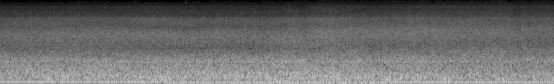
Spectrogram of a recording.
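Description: Surf breaking and washing up a sandy beach, a steady rush of waves, with a low rumble of wind on the microphone.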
